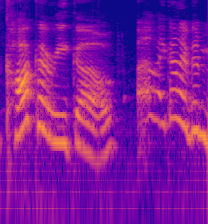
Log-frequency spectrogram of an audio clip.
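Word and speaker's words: Kakariko: Brave that's the first time I've ever heard kakaro pronounced like in an ad or like trailer or something I always called it kakaro so it's Kaka Rico oh my god I've been mispronouncing it this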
